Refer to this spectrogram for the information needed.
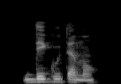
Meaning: disgustingly
- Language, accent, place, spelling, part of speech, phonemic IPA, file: French, France, Lyon, dégoûtamment, adverb, /de.ɡu.ta.mɑ̃/, LL-Q150 (fra)-dégoûtamment.wav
